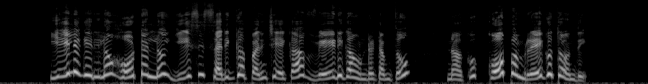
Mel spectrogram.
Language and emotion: Telugu, angry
